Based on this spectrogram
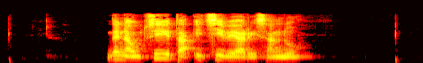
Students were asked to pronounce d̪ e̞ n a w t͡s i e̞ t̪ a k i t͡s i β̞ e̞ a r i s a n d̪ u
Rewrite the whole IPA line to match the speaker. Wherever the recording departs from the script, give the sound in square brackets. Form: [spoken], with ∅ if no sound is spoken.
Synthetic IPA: d̪ e̞ n a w t͡s i e̞ t̪ a [ʔ] i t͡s i β̞ e̞ a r i s a n d̪ u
